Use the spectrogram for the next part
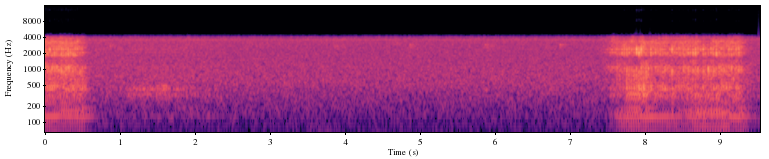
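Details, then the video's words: Lena, a five-year-old female Newfoundland dog weighing 150 pounds, snoring while asleep in the kitchen; a broad rasping snore at the start and another about seven seconds later, separated by a quiet hissing pause. "Lena (Neufundländerin) schnarchend - Lena snoring"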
